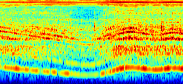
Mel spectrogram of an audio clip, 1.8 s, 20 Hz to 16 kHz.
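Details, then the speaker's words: Electric WR250E conversion, motor run forward: clean steady whine rising and falling gently with throttle, no pulsing or knocking; smooth, unlike reverse where full throttle makes it pulse. "it's nice and smooth now"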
